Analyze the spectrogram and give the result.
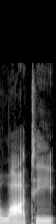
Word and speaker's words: Lahti: It's my name, Cynthia Lotti, L-A-H-T-I. – As opposed to coffee. – L-O-T-T-I or whatever.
